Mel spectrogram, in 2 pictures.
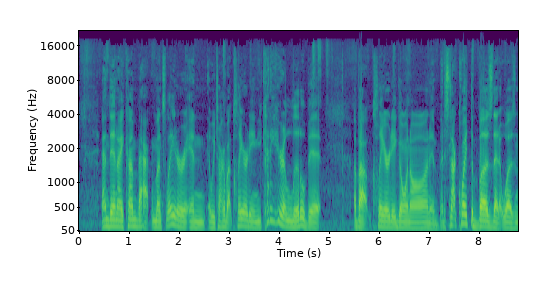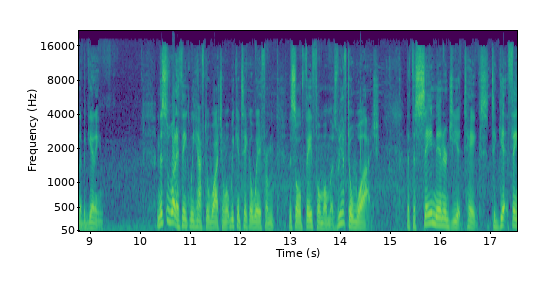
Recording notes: LIVE from Yellowstone National Park.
